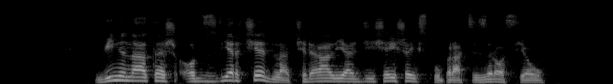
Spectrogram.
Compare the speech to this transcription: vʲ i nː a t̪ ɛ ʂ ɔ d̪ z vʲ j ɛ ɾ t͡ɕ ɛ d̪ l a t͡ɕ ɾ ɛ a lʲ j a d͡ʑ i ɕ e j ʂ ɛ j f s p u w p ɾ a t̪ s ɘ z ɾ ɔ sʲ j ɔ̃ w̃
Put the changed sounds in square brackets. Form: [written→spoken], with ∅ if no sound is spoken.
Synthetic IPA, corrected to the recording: vʲ i nː a t̪ ɛ ʂ ɔ d̪ z vʲ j ɛ ɾ t͡ɕ ɛ d̪ l a t͡ɕ ɾ ɛ a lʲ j a d͡ʑ i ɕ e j ʂ ɛ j f s p u w p ɾ a t̪ s ɘ z ɾ ɔ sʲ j ɔ̃ w̃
